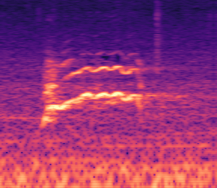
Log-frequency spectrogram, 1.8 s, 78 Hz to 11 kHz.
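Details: Wild coyote howling in response to a barking dog and an intrusion into its territory, recorded 2025 February 12: one clear drawn-out tonal howl that rises briefly, then holds a steady, slightly wavering pitch for under a second, over low background rumble.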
